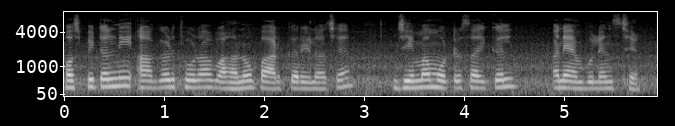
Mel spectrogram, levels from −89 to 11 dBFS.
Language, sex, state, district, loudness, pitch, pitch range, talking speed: Gujarati, female, Gujarat, Valsad, -18 LUFS, 205 Hz, 190-220 Hz, 120 wpm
